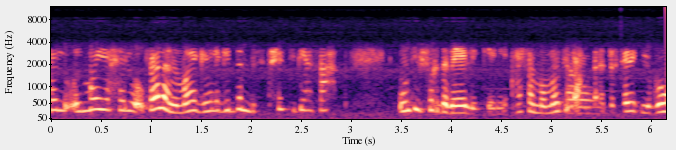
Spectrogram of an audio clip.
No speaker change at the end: Yes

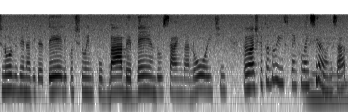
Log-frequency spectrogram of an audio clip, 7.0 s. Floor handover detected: Yes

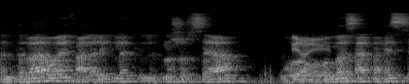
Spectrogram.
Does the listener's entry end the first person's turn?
No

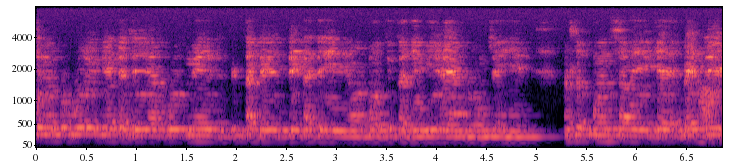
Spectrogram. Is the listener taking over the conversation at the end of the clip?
No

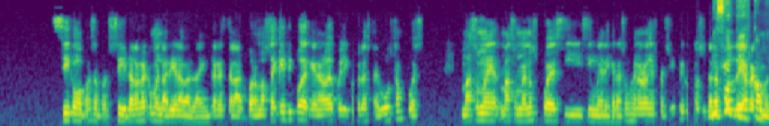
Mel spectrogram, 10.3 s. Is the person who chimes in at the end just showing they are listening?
No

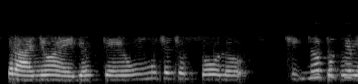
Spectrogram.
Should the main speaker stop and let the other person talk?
Yes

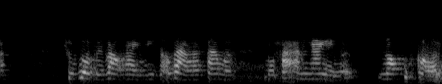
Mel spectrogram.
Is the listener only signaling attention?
No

